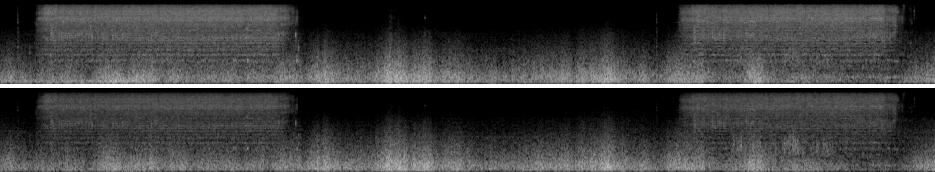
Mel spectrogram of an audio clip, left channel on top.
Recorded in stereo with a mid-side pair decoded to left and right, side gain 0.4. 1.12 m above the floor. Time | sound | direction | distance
0.2 | a running tap | 55° left | ?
